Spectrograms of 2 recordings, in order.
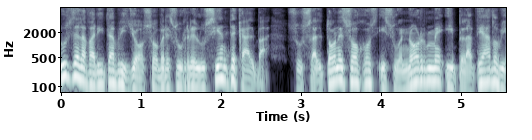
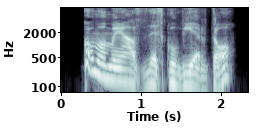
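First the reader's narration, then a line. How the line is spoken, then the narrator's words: Grunting. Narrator (Spanish): gruñó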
